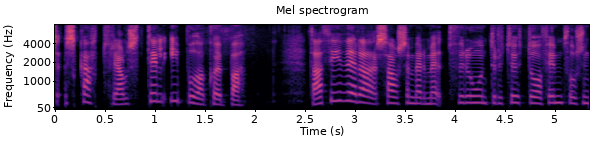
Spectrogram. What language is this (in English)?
Icelandic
